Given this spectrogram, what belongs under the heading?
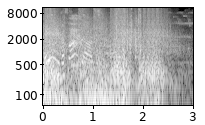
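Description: Rapid, dense gunfire in Left 4 Dead 2, bursts of shots overlapping in a loud continuous volley that tapers off at the end, with a voice talking at times.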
